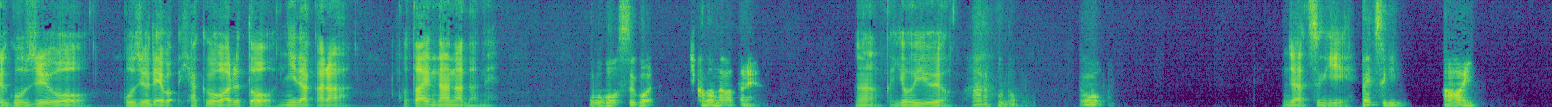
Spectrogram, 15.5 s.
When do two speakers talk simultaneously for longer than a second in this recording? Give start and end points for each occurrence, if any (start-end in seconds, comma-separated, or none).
none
